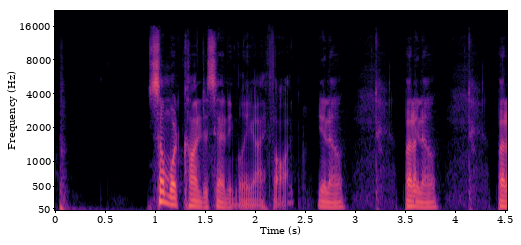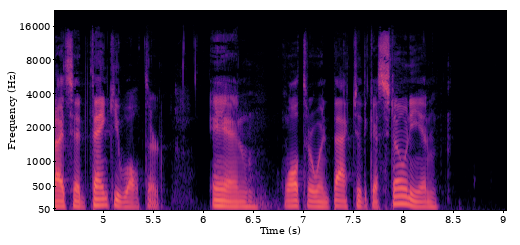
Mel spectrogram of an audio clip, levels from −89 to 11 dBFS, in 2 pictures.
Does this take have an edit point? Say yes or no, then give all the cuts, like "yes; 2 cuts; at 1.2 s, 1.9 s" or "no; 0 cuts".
yes; 1 cut; at 3.6 s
